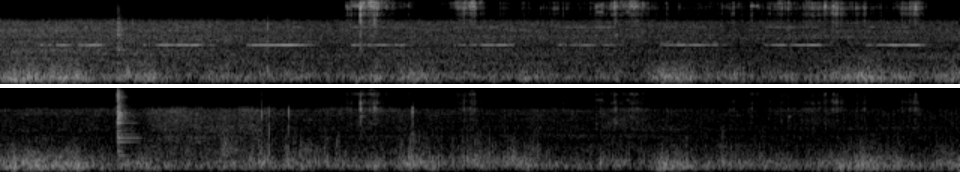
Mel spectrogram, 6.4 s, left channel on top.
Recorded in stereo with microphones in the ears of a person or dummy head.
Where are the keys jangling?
50° left (ahead or behind).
